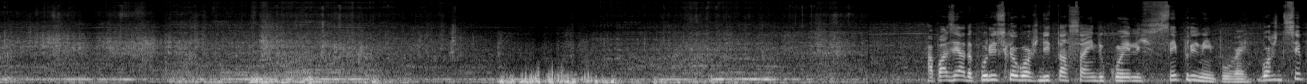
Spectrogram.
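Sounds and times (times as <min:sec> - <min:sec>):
rumbling on microphone: 0:00.0 - 0:08.7.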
